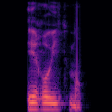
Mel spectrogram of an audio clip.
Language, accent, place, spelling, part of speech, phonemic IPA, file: French, France, Lyon, héroïquement, adverb, /e.ʁɔ.ik.mɑ̃/, LL-Q150 (fra)-héroïquement.wav
- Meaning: heroically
